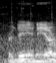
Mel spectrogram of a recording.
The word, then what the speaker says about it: Redania: Redania rhymes with Tamara.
